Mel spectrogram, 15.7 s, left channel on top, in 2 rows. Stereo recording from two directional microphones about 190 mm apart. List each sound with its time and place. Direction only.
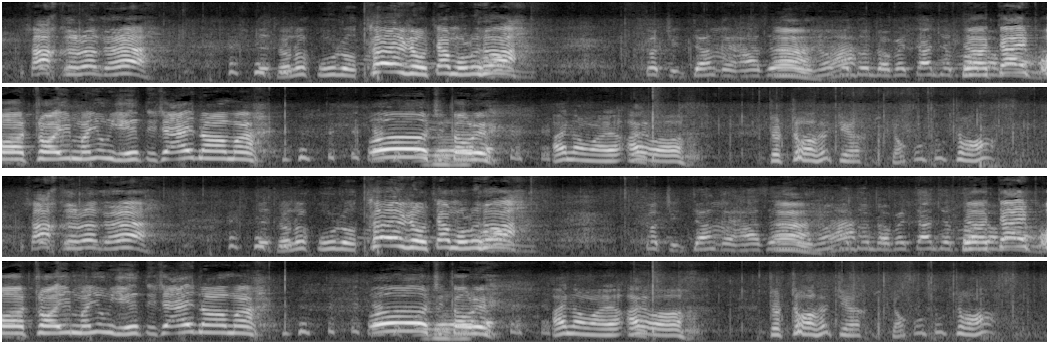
0.2 s speech: 10° right (ahead or behind)
2.0 s a man's voice: centre (ahead or behind)
4.8 s speech: 60° right (ahead or behind)
5.8 s a man's voice: centre (ahead or behind)
6.5 s speech: 50° right (ahead or behind)
7.2 s a man's voice: centre (ahead or behind)
11.9 s speech: 55° right (ahead or behind)
14.2 s speech: 35° right (ahead or behind)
